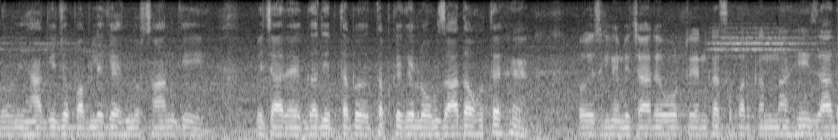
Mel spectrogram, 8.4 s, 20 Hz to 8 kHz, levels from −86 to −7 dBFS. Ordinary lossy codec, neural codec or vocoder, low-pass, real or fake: none; none; none; real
